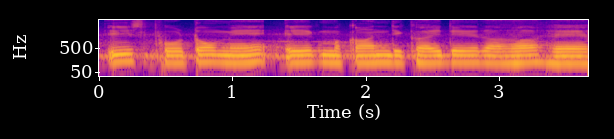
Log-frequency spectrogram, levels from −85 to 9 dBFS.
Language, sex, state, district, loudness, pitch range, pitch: Hindi, male, Uttar Pradesh, Shamli, -11 LUFS, 130-135 Hz, 130 Hz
